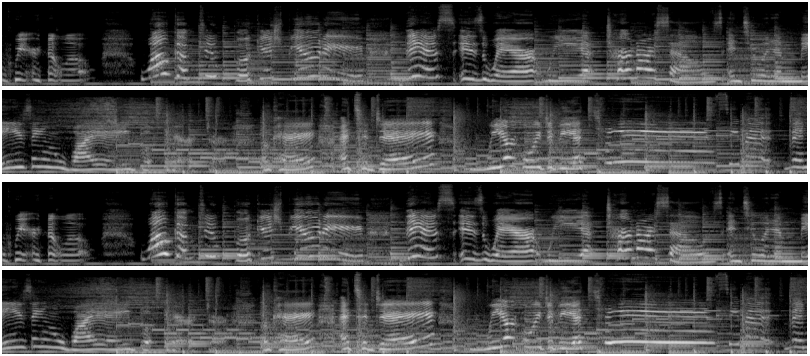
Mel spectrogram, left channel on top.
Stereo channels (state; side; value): normal; both; correlation 0.34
